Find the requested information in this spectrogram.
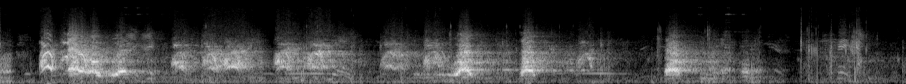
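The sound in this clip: Several dogs bark and yip over and over in loud, ragged bursts that overlap, with brief lulls between flurries throughout.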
